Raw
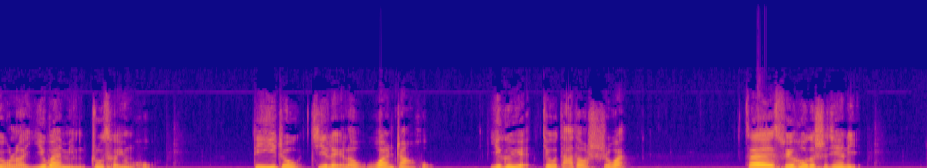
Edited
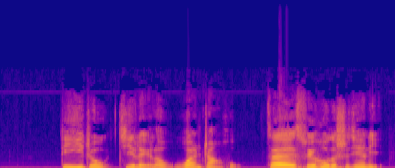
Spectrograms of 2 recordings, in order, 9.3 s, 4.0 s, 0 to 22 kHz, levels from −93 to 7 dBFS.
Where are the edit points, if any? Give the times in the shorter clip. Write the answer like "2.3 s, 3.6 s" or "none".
2.6 s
